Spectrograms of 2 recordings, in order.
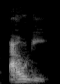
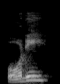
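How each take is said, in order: First: It is said the Michigan way. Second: It is said the New Jersey way.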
